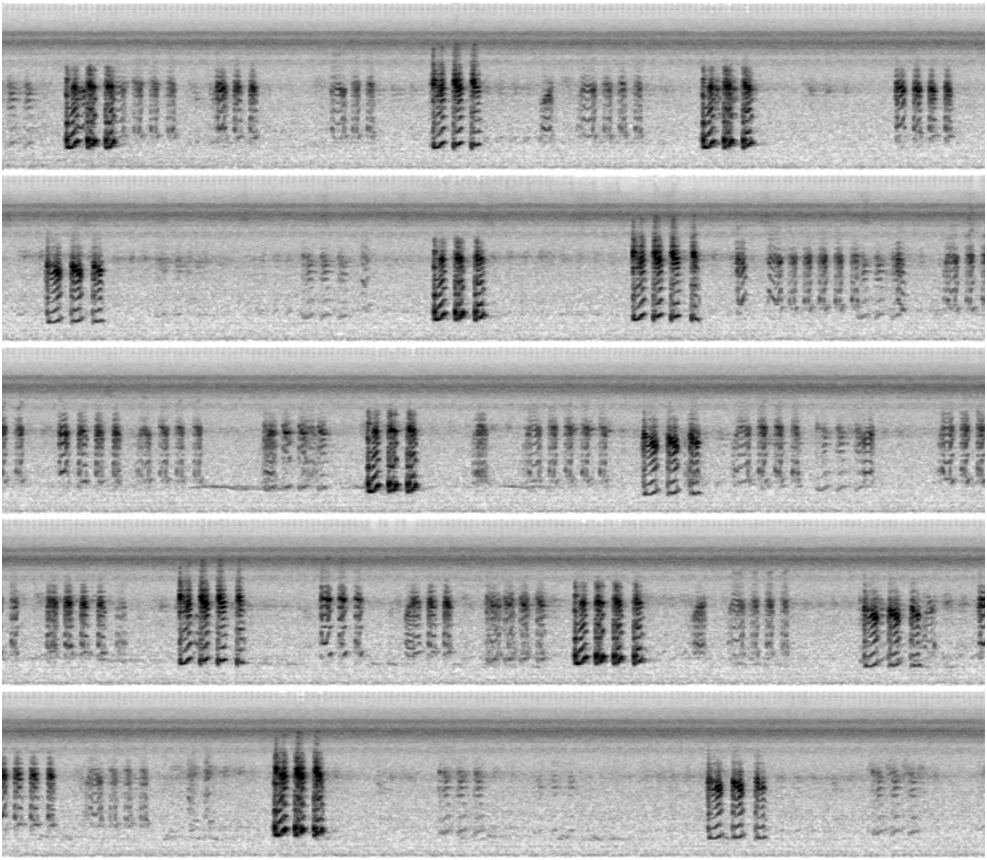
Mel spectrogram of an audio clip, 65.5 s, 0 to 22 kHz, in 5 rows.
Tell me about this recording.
Frogs chirping, Small ecological pool, Zoom H2n MS+XY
